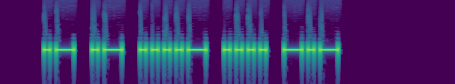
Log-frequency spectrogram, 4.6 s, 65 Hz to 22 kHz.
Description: Morse code, heard as a keyed tone, about 20 wpm, 700 Hz. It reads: AA4HK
